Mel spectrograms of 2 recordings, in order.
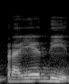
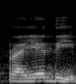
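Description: No difference in how they are said.

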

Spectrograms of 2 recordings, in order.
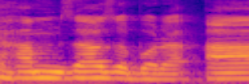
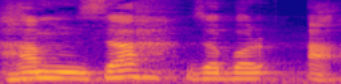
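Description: First: আ stretched into a long aa at the end; wrong drawn-out a. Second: Slow, with আ kept short and unstretched; correct short a. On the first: Teacher showing the common mistake of stretching আ. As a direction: drag out the আ the wrong way. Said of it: "এরকম আতে টান দিয়ে থাকি". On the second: Teacher showing students the correct short আ. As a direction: spell it slowly and clip the আ short. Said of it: "এখানে বলতে হবে". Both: Shown as a demonstration.

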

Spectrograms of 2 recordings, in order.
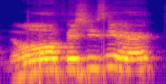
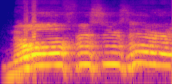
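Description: First: Loud, high, slow call; booming voice reprise. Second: High, drawn-out booming call; loud booming voice. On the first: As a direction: replay the booming voice, a little smaller. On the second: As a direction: boom it out slowly from on high. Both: Acted. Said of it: "there's this loud booming voice".

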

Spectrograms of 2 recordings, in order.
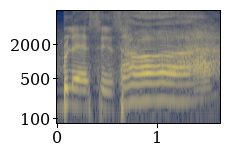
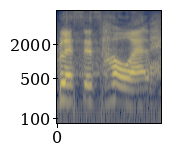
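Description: First: Drawn-out, slow church-lady pity; slow pitying grandma. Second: Said in the usual way. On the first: Retold or imitated. Grandma in church pities an ugly baby, drawn out slow. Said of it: "Your grandma walk from nowhere". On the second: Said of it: "That's what old people say about you".

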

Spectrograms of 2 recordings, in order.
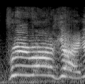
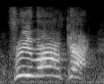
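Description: First: Full ranting bellow of free market; louder shouted slogan. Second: Ranting shout of free market; shouted slogan. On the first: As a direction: roar it at the street. Ranting repeat. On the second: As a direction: bellow it like a street ranter. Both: Acted.

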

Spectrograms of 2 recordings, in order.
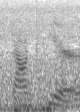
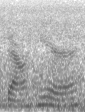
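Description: The two takes are said the same way.

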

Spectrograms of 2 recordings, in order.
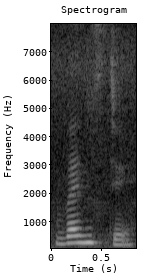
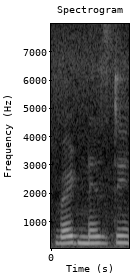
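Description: First: वेंसडे in two syllables, first D silent; correct pronunciation. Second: वेडनेसडे with every syllable, "wed-nes-day"; wrong pronunciation. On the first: Teacher demonstrating the correct word, वेंसडे as "wens-day". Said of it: "इसका सही pronunciation है वेंसडे". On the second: Teacher rejecting a common mistake, वेडनेसडे as "wed-nes-day". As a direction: sound the D in वेडनेसडे. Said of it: "सही pronunciation वेडनेसडे नहीं है". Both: Shown as a demonstration.

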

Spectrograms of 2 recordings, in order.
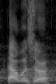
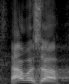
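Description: Both takes have the same delivery.

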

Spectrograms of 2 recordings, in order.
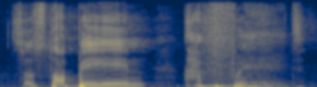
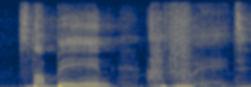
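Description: First: Slow plea. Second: Slower softer plea. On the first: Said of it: "repeated closing plea". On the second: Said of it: "repeated softer plea". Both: Real, not acted.

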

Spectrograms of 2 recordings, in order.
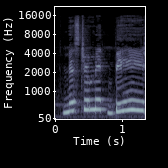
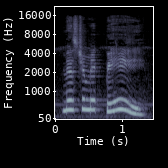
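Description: First: High, slow call for help; raised calling voice. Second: High, slow drawn-out call; raised, drawn-out call; calling again. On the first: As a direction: call down the hall, drawn out. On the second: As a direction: call out for help once more. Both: A narrator's reading. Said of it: "she called after a minute".

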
